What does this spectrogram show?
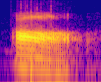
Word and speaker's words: hour: Uh everybody knows that H is silent.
